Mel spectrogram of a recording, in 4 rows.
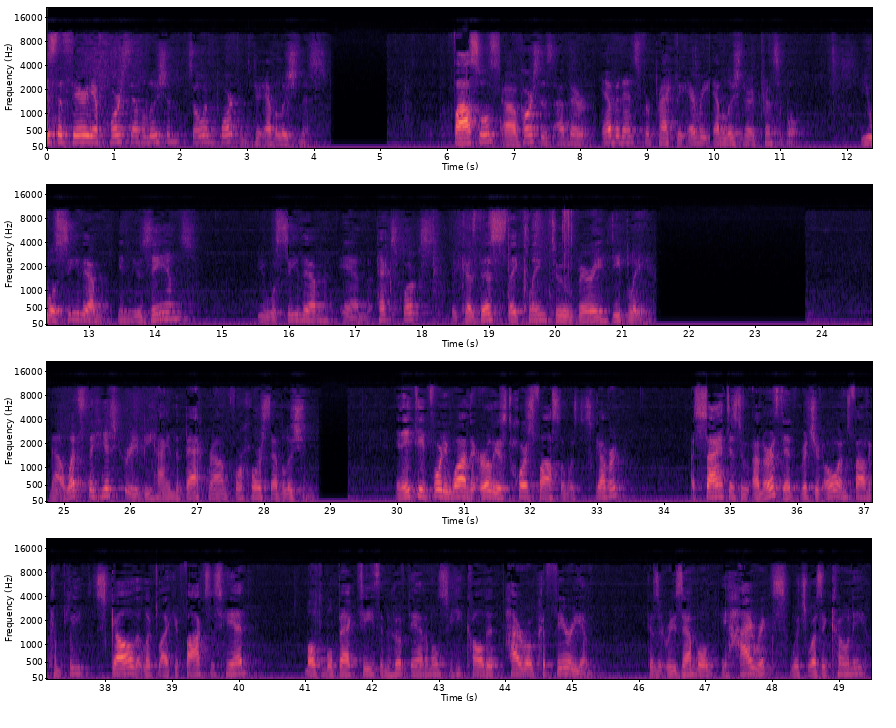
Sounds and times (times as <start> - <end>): Speech: 0.0 - 4.3, 6.1 - 11.4, 12.2 - 14.7, 15.5 - 21.6, 24.8 - 28.8, 30.0 - 33.5, 34.4 - 40.3, 41.0 - 45.5, 46.1 - 49.4.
